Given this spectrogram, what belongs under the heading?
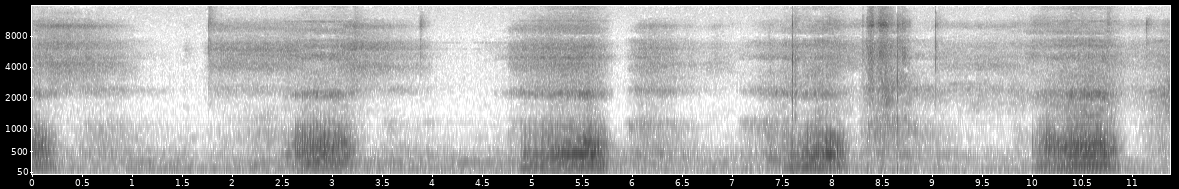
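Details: Snoring: rhythmic rattling snores at about 24 per minute, each a rough vibrating intake with quiet gaps between.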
